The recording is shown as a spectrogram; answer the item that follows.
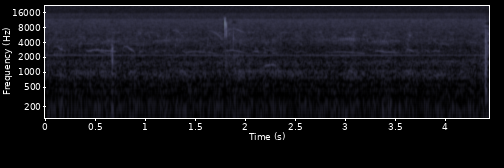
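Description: Near silence: faint bush ambience with a few faint, short bird chirps.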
